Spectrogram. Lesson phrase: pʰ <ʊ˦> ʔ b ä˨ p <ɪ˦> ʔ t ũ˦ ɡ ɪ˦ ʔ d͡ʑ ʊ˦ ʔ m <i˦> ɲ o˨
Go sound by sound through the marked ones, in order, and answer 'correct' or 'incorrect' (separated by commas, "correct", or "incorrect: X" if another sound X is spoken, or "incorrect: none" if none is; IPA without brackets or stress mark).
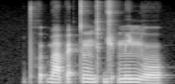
correct, incorrect: ɛ˦, incorrect: ĩ˦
